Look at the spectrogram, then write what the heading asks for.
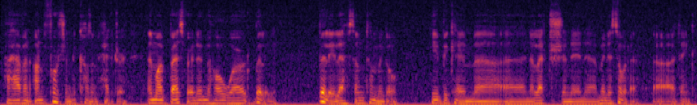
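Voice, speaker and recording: Reading a scripted first-person tale, this narrator uses a deep voice and an earnest, dramatic delivery. Hiss and noise from a home setup run beneath the narration.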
